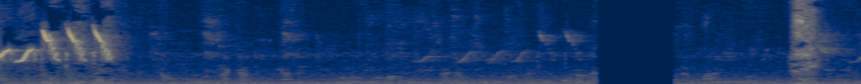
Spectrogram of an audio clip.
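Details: Female double-collared seedeater (coleiro tui tui) calling to stimulate males; opens with a burst of rapid, high, sharply falling chirps, followed by faint repeated upslurred notes, a short silence and a rustling thump.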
